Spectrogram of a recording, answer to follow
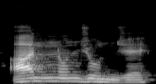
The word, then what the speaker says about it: non giunge: So we already know that a is a strong monosyllable, so it causes that doubling, right? So nnon, nnon giunge. So it's just a little bit, right?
